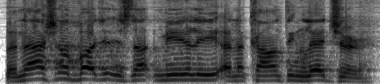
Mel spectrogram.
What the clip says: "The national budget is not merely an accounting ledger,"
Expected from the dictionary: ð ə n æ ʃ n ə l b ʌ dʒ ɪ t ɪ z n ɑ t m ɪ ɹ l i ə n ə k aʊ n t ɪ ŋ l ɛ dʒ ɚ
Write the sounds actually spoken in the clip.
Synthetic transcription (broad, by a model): ð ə n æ ʃ n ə l b ʌ dʒ ɪ t ɪ z n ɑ t m ɪ ɹ l i ə n ə k aʊ n t ɪ ŋ l ɛ dʒ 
